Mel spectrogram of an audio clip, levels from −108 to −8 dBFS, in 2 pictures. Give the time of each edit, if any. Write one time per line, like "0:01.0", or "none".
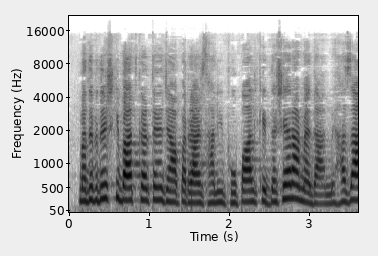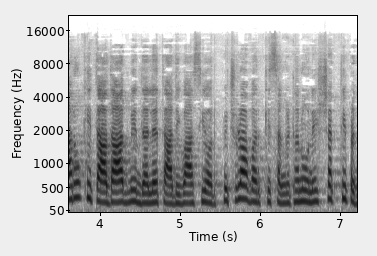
0:01.4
